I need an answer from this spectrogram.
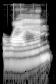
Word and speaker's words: Ryon: That is the work of Kristen Ryan, and it's spelled Ryon.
